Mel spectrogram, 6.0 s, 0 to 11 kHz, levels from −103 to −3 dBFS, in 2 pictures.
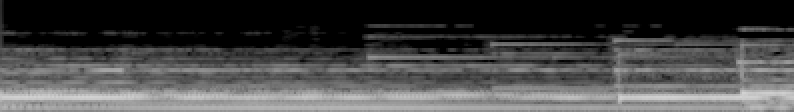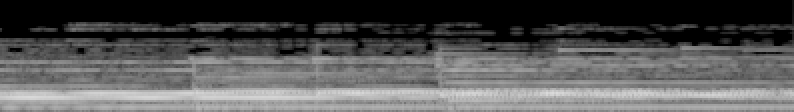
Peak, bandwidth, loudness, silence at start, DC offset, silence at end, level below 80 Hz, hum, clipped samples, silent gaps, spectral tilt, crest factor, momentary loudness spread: -14 dBFS; 5.8 kHz; -27 LUFS; 0 s; under 0.1%; 0 s; -58 dBFS; none; under 0.1%; none; -12 dB/octave; 12 dB; 10 LU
